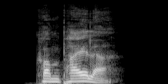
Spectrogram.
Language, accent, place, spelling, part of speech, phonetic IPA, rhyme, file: German, Germany, Berlin, Compiler, noun, [kɔmˈpaɪ̯lɐ], -aɪ̯lɐ, De-Compiler.ogg
- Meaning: A compiler, computer program to translate between machine code and a readable program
